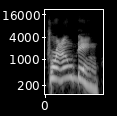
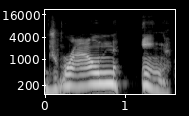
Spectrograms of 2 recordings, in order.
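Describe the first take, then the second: First: It is said with a d before -ing. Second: It is said without a d before -ing. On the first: The speaker calls it wrong. "It's not drowning" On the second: The speaker calls it right. "There's no D"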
